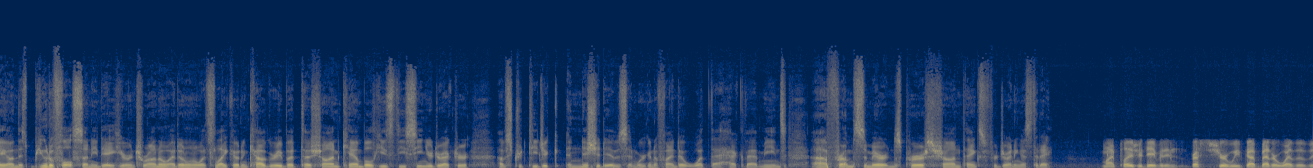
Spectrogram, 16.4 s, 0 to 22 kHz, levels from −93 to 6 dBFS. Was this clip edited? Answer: no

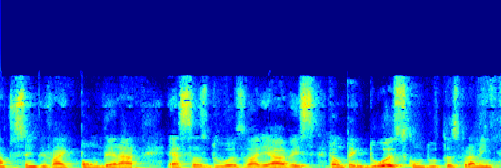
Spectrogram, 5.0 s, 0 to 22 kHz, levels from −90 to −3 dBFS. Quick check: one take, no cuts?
no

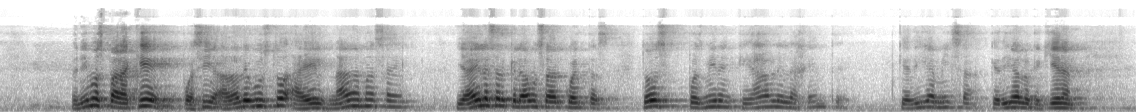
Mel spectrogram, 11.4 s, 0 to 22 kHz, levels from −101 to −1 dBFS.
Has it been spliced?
no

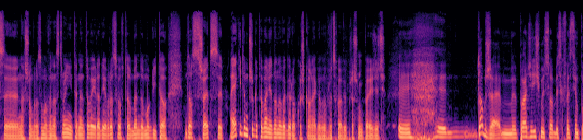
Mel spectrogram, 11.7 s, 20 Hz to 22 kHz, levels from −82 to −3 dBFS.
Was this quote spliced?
yes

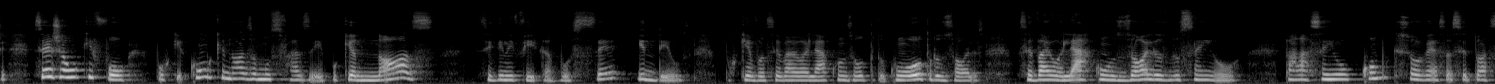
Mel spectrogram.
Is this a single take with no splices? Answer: no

